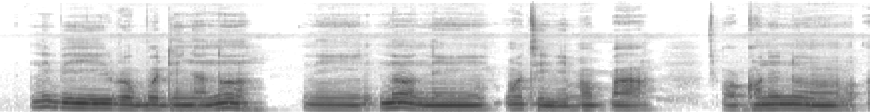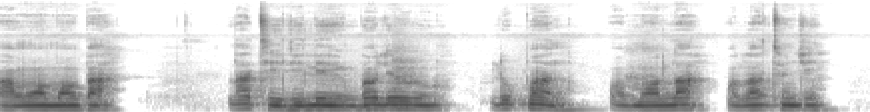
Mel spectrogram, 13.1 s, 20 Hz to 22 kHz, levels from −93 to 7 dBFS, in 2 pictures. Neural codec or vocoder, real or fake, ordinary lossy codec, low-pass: vocoder, 48 kHz, 128 mel bands, Vocos; fake; none; 19.8 kHz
